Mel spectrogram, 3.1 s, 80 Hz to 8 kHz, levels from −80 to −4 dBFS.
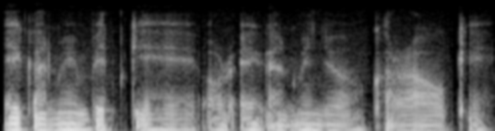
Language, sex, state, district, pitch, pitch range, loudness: Hindi, male, Arunachal Pradesh, Longding, 95 Hz, 90-95 Hz, -21 LUFS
